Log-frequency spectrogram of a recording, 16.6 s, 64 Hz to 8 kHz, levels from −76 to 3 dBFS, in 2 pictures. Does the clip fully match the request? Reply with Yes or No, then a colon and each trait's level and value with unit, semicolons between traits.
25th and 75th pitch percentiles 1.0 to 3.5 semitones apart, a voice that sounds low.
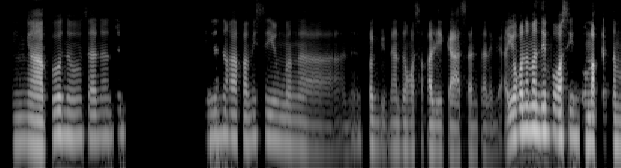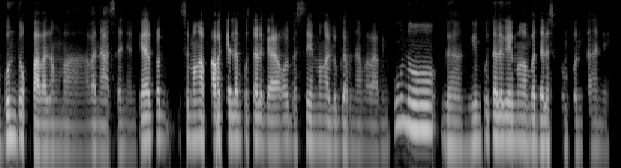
No: average, 4.3 semitones; low, 130 Hz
